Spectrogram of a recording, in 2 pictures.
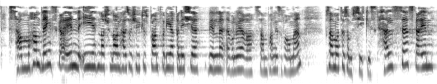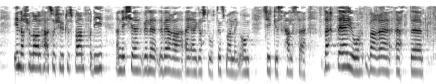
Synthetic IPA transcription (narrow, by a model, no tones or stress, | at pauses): sɑmːɦɑnd̪lɪŋskɑɪnːɪnɑʃʊnɑːlɦɛlsəɔçʉːkhʉːspʰlɑːnfɔd̪iːɑt̪d̪ɛnɪçːəʋɪlːəʔɛʋɑlʉeːɾəsɑmɑd̪ɪŋsʁɛfɔɾmən | pʰɔsɑmːəmoːt̪əsɔmsyːkɪskhɛlsəskɑɪnː | ʔɪnɑʃʊnɑːlɦɛ̰lsəɔçʉːkhʉːspʰlɑːnfɔd̪iː | d̪ɛnɪçːəʋɪlːəlɛʋeːɾəæ̰ɪæɪɡɑst̪uːʁt̪ʰɪŋsmɛlːɪŋʔɔ̰msyːkɪskhɛlsəd̪ɛt̪ːəɛɾjʊbɑːɾəʔɛt̪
